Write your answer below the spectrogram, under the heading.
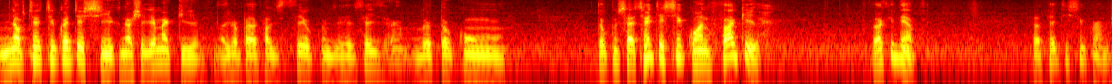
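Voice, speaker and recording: A man talks at a fairly quick pace, but with long, frequent pauses. His fairly high voice has very wide pitch swings and big swings in loudness. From Brazil, Ceará (Limoeiro do Norte), then Amazon rubber estate. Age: 80s+. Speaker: elderly rubber tapper. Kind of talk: storytelling interview. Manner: animated.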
